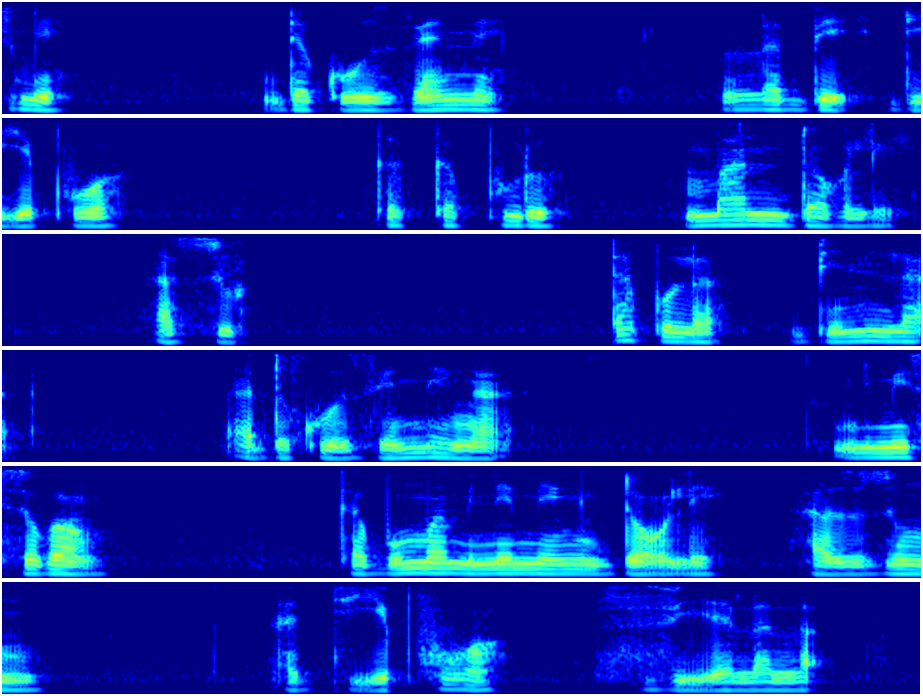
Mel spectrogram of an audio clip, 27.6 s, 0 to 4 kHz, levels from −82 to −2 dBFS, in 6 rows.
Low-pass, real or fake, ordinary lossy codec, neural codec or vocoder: 3.6 kHz; real; AAC, 32 kbps; none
